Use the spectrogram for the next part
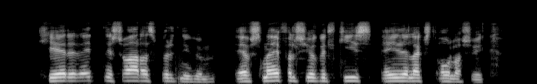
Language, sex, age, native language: Icelandic, male, 20-29, Icelandic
